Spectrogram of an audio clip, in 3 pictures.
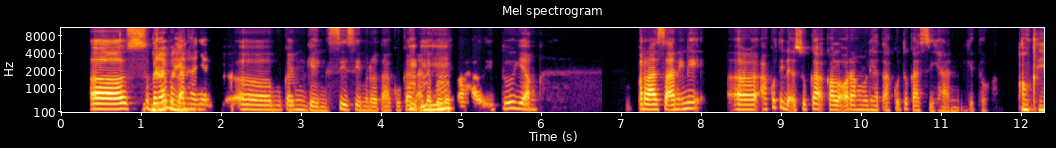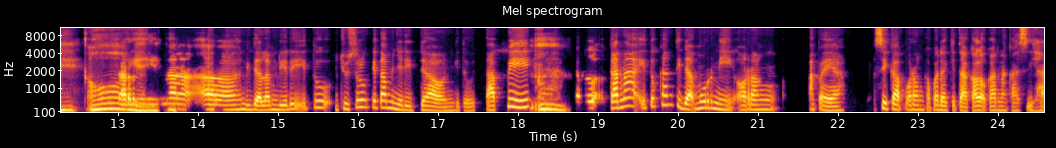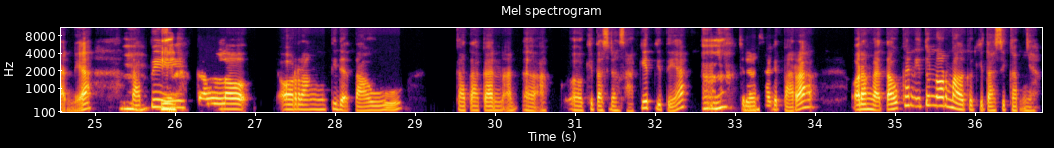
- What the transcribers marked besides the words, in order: tapping; other background noise; in English: "down"
- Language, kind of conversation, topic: Indonesian, unstructured, Apa yang membuat sebuah persahabatan bertahan lama?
